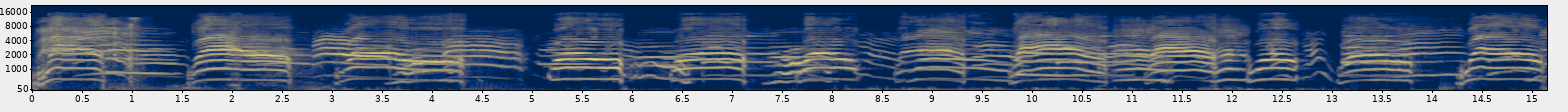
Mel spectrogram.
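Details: Cats meowing insanely and loudly in quick succession, a run of rising-and-falling wails, some short and some stretched, with overlapping calls and barely a pause between them.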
